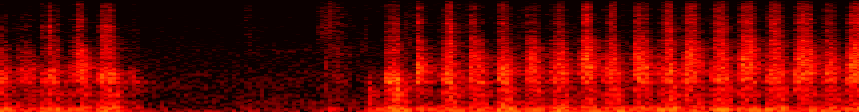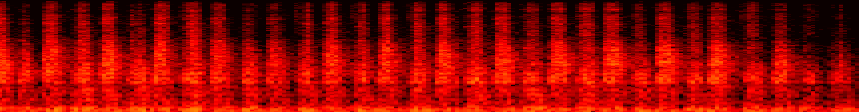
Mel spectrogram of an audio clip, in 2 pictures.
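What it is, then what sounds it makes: Cardboard scratch-off lottery ticket. The edge of a coin scratches a thin, flat cardboard scratch-off lottery ticket held flat on a table. A short burst of scraping stops for about a second, then resumes as a steady run of quick, rasping back-and-forth strokes, roughly three to four per second. The strokes have a bright, papery grit over a low rub.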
